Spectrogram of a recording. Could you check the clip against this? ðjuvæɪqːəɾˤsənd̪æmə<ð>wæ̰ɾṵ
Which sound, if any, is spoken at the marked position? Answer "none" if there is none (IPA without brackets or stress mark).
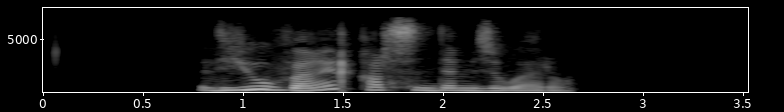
z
